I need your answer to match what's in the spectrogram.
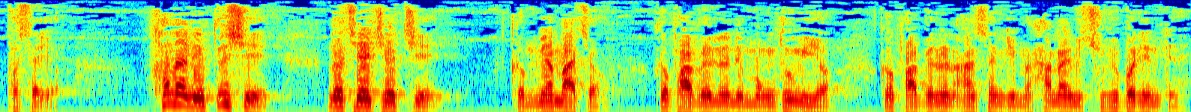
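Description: Emphatic Korean preacher, husky and mellow. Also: male voice, mid-range voice, normal speed. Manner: emphatic, asks the listeners pointed questions. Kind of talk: sermon. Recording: dull lo-fi recording.

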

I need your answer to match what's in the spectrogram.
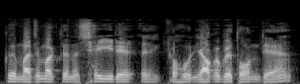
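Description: A man's voice: medium pitch, level tone, fairly quick, fairly bright tone. An older man preaching a sermon in an emphatic, folksy way, breaking off with rhetorical asides.

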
